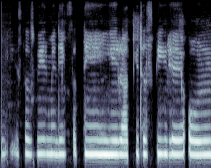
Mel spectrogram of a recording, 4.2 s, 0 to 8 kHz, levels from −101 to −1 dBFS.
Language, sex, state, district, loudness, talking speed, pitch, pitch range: Hindi, female, Uttar Pradesh, Jyotiba Phule Nagar, -11 LUFS, 185 wpm, 255 Hz, 250-260 Hz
